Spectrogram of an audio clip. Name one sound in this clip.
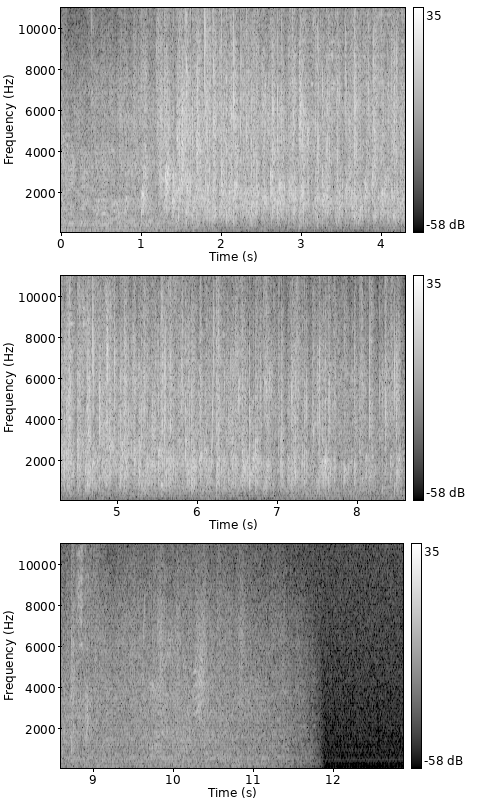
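An audience applauds with steady clapping.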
